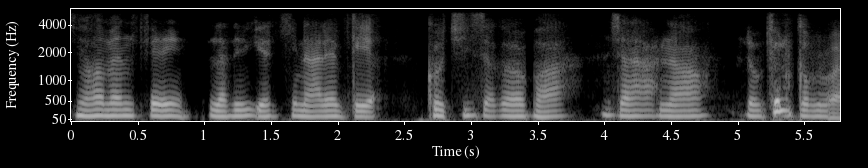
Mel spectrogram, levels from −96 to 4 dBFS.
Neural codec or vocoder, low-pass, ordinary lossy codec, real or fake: codec, 16 kHz in and 24 kHz out, 0.4 kbps, LongCat-Audio-Codec, four codebook decoder; 5.4 kHz; MP3, 48 kbps; fake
